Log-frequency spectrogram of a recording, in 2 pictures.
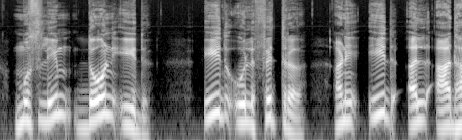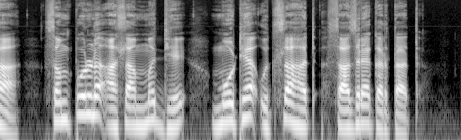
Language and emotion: Marathi, neutral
